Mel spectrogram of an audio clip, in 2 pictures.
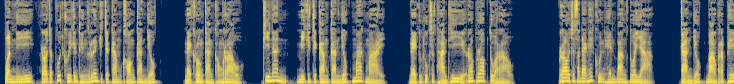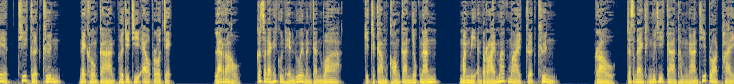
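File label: Thai, male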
